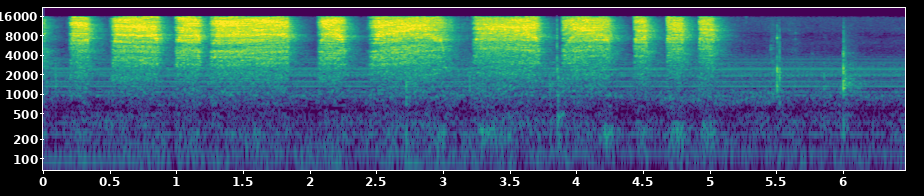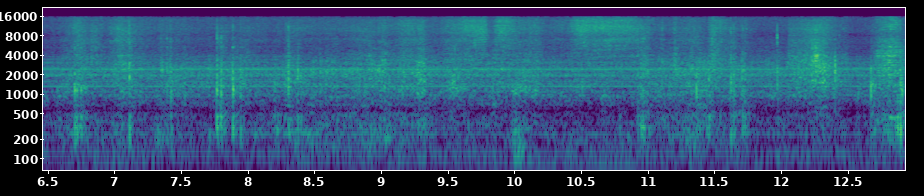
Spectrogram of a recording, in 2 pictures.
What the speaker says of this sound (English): Now I sprayed a little of this stuff on.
